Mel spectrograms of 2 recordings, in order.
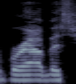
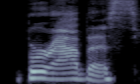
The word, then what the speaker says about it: Barabbas: the concern, you're not yelling for Jesus or Barabbas.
